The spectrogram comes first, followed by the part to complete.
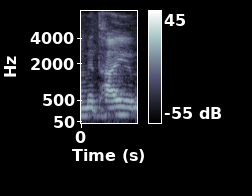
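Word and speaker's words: methyl: मिथाइल orange क्या हो, मिथाइल होता है भाई, हाँ मिथाइल, मैथिली नहीं होता, मिथाइल ऑरेंज होता है, हाँ सॉरी, मैं अभी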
